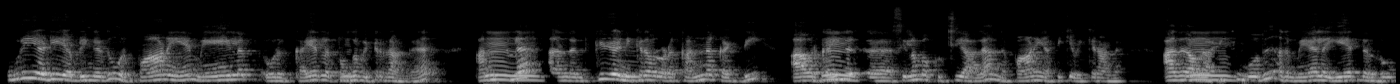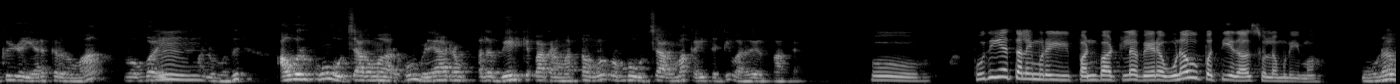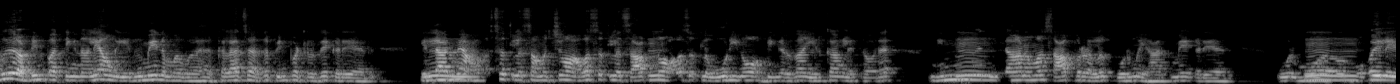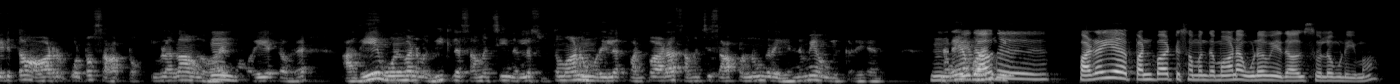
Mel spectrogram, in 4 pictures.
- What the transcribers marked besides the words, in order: mechanical hum; distorted speech; drawn out: "ம்"; in English: "மொபைல"; in English: "ஆர்டர்"; other background noise
- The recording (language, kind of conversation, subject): Tamil, podcast, புதிய தலைமுறைக்கு நமது பண்பாட்டை மீண்டும் எவ்வாறு கொண்டு செல்ல முடியும்?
